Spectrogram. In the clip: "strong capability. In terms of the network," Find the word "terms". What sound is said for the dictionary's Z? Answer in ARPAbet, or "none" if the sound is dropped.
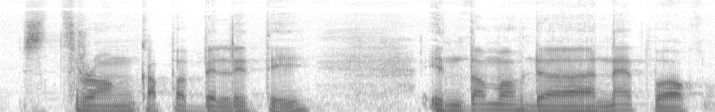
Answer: none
